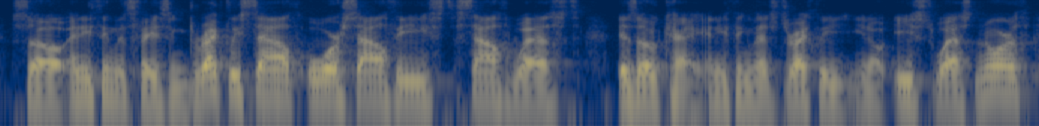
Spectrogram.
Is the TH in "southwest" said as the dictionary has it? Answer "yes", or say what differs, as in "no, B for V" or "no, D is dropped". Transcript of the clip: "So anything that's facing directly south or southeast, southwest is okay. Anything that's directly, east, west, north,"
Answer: yes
